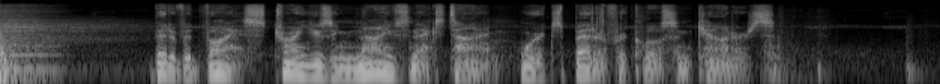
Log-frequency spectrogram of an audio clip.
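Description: A young man speaks in a low, calm voice.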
